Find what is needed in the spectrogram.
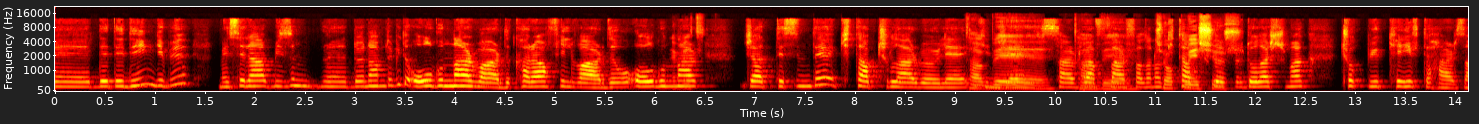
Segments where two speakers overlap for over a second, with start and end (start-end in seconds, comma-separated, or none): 9.1-11.9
